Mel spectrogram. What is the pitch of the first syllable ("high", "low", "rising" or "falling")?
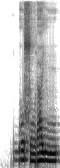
high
